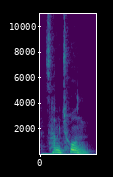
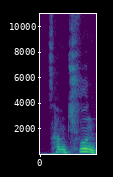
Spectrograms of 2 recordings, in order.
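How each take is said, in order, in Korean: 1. 마지막 음절은 'o' 모음이에요, 'chon'이에요. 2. 마지막 음절은 'u' 모음이에요, 'chun'이에요. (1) "그게 아니라 삼촌" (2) "삼춘 그게 아니라"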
